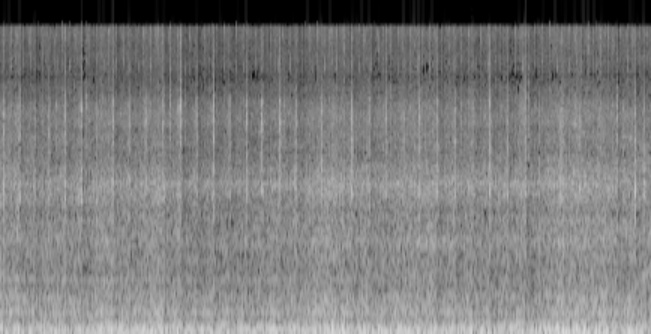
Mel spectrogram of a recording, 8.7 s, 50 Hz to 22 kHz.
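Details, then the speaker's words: 2008 Lincoln MKX 3.5L AWD, 199,000 miles, check engine light, runs rough in the morning and getting worse: steady idle with a slightly lumpy, uneven beat under light ticking as one cylinder drops out; injector stuck, tapping on it didn't revive it. "Now we know without a doubt that we have a stuck injector. It's not going to become unstuck."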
